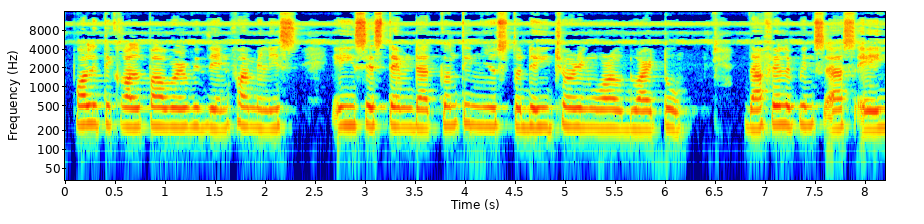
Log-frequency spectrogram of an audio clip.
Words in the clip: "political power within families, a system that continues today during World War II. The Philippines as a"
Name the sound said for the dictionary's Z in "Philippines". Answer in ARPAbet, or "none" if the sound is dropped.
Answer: S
